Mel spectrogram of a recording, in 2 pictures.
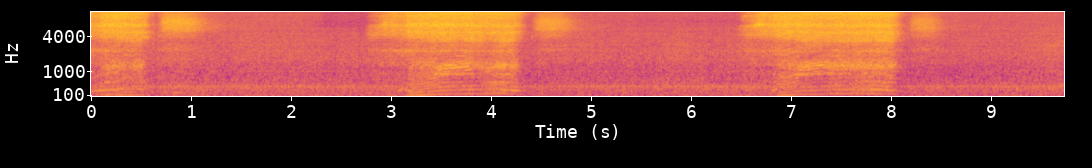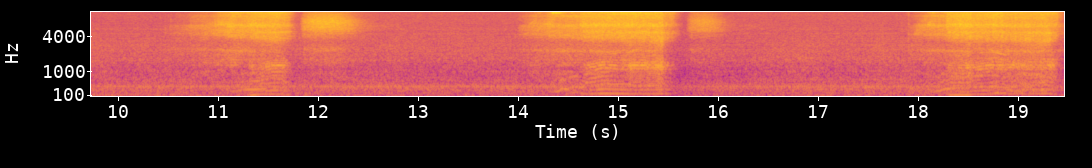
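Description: Loud, rumbling snores on each breath, with noisy airflow in between, about 16 breaths a minute in a sleeping girl.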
